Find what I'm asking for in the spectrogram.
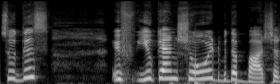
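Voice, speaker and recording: A woman speaks with lively intonation in a dry, close recording with no echo. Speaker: software trainer. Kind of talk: live training session. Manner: fast; halting with fillers.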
